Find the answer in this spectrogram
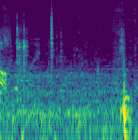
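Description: A hooked redfish thrashing and splashing at the surface beside a small boat, a few short splashes with the loudest near the end, over steady wind noise on the microphone.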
